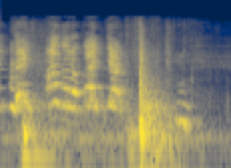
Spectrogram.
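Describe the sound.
A door slams shut once with a sharp, heavy thud partway through, while people talk over it at a moderate level.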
